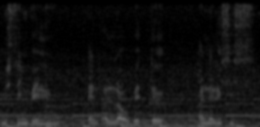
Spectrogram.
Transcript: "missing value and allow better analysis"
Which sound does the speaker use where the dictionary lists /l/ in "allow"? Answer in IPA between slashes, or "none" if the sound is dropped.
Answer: /l/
